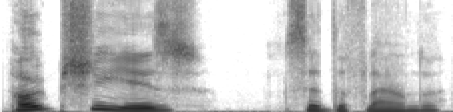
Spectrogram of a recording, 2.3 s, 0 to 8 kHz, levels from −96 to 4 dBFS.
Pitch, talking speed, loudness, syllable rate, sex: 170 Hz, 160 wpm, -19 LUFS, 4.0 syllables/s, male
